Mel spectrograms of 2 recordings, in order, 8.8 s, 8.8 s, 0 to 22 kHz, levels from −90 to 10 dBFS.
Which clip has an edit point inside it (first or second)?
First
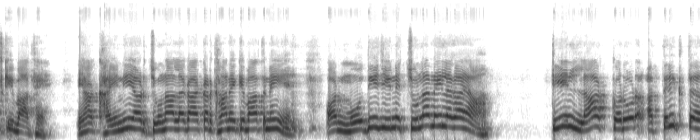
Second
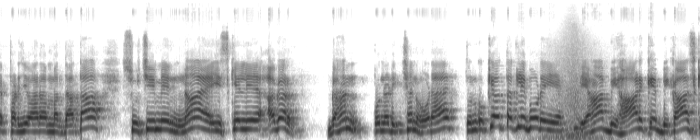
second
